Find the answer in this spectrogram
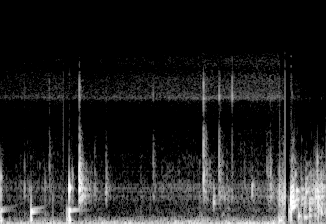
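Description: Muffled underwater sound picked up by a submerged camera: a low rumble with short bubbling gurgles and several sharp knocks, under a faint steady high whine.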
